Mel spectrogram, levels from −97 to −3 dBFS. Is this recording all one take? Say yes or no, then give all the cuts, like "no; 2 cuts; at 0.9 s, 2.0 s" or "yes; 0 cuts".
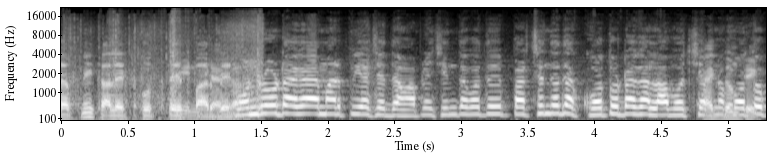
no; 1 cut; at 1.2 s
